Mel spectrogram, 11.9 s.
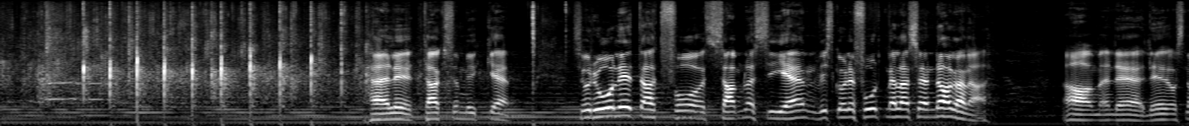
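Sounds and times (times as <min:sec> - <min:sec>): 
audience applause: 0:00.0 - 0:04.6
speech: 0:03.7 - 0:10.0, 0:10.6 - 0:11.8.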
